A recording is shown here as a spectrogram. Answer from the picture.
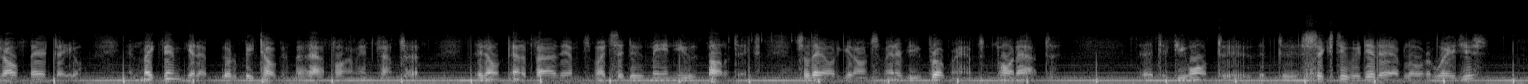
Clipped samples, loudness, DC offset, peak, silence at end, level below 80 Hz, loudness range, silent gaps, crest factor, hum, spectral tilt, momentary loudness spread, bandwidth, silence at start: under 0.1%; -28 LUFS; under 0.1%; -6 dBFS; 0 s; -42 dBFS; 2 LU; none; 20 dB; none; -9 dB/octave; 8 LU; 5.2 kHz; 0 s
